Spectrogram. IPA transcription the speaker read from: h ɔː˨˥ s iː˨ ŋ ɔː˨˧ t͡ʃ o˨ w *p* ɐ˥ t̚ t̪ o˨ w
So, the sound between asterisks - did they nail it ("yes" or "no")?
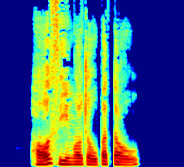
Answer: yes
